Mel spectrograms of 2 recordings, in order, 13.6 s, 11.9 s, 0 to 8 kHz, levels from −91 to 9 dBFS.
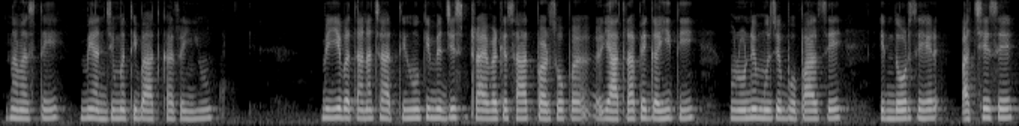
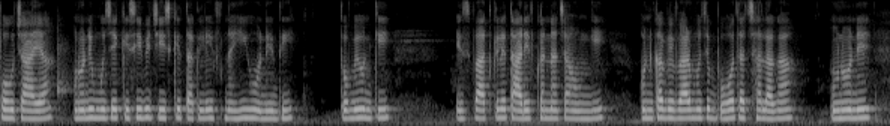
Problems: background sounds at intervals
